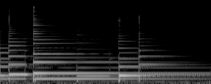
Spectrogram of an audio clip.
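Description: Ukulele picking a short phrase from a theme, a few clear plucked notes with ringing sustain, close and alone.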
